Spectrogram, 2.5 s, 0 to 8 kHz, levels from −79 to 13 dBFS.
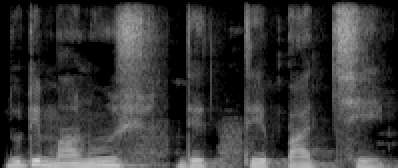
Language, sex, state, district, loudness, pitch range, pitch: Bengali, male, West Bengal, Cooch Behar, -17 LUFS, 120-155 Hz, 135 Hz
